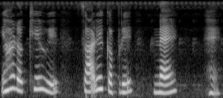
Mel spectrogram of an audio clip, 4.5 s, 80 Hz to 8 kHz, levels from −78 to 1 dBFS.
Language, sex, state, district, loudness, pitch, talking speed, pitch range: Hindi, female, West Bengal, Alipurduar, -18 LUFS, 280 Hz, 95 wpm, 250-325 Hz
